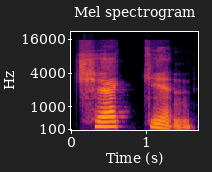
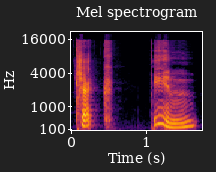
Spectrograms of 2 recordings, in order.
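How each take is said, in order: First: The two words are linked together smoothly. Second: The two words are said separately. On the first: The speaker calls it right. "we want that connected speech" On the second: The speaker calls it wrong. "So instead of check in"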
